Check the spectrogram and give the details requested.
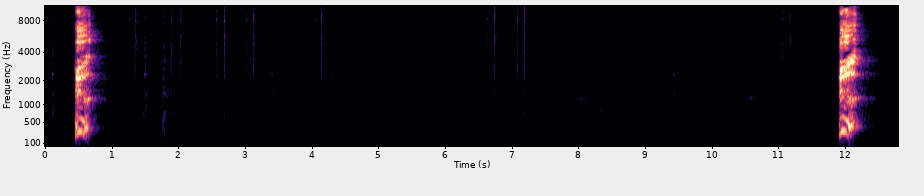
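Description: Two abrupt hiccups about eleven seconds apart, with soft keyboard clicking in the background: persistent hiccups.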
